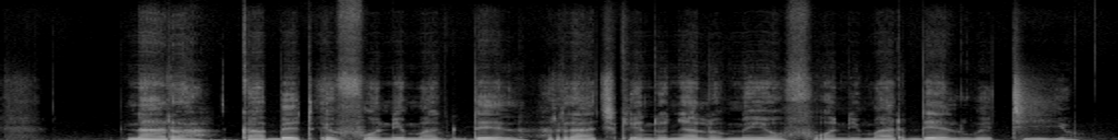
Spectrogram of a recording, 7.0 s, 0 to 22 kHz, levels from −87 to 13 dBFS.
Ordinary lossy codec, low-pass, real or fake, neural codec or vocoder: none; none; fake; codec, 44.1 kHz, 7.8 kbps, Pupu-Codec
